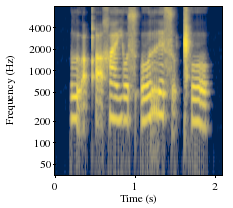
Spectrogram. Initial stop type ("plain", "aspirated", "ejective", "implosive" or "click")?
ejective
